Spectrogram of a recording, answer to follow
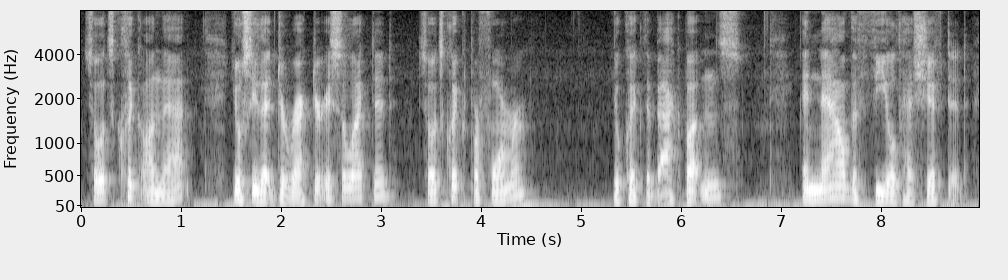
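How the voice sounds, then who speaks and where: A man narrating a step-by-step software tutorial as an instructor, in a conversational, explanatory way. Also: mid-range voice, expressive, measured pace.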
